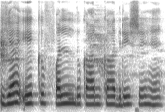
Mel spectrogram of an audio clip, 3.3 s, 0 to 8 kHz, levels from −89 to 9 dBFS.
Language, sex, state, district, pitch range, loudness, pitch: Hindi, female, Jharkhand, Ranchi, 210-235 Hz, -16 LUFS, 215 Hz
